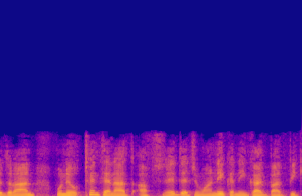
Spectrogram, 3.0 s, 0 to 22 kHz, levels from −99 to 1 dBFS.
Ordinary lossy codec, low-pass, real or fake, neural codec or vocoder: AAC, 48 kbps; 7.2 kHz; fake; codec, 24 kHz, 0.5 kbps, DualCodec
